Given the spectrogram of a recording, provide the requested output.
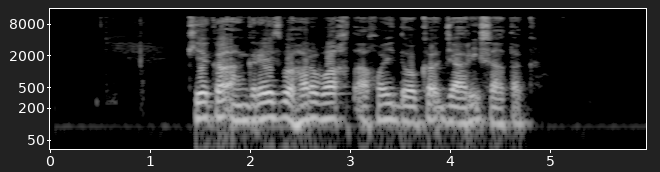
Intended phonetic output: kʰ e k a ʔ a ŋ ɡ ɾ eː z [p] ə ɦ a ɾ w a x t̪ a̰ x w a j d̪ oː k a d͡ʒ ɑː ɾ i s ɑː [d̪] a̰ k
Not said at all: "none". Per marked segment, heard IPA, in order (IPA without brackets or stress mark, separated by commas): b, t̪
